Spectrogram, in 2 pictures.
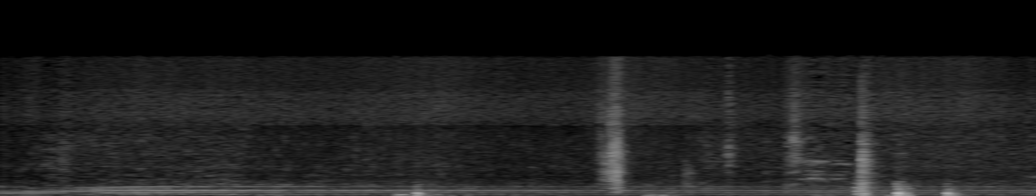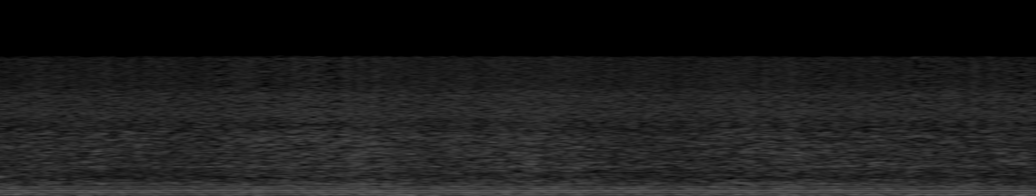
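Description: Faint steady hum of a few tones that rise in pitch over the first second or two and then hold, like a small motor spinning up, with a handful of light clicks and taps between about two and six seconds in.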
